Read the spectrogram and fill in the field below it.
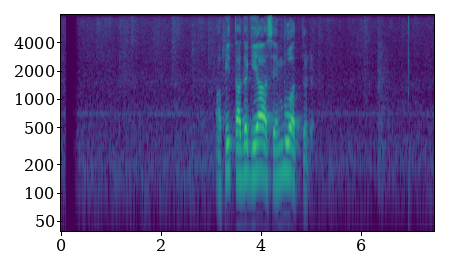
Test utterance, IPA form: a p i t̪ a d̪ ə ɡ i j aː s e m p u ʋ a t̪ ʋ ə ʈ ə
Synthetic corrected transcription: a p i t̪ a d̪ ə ɡ i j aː s e m b u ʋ a t̪ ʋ ə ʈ ə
